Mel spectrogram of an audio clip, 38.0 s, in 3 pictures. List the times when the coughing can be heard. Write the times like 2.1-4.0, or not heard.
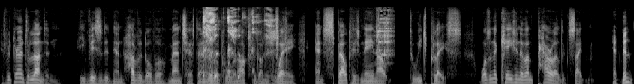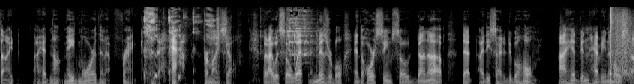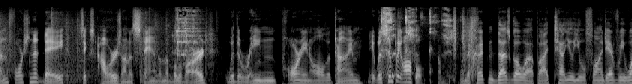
4.0-5.6, 15.5-17.2, 33.0-34.9.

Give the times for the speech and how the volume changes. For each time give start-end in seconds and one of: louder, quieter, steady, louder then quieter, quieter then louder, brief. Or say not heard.
0.0-37.9 steady.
